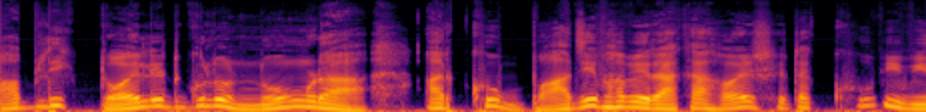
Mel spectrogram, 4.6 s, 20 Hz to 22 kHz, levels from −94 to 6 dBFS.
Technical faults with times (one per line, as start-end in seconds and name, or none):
none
